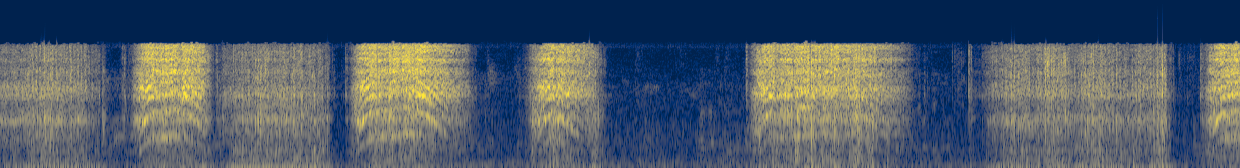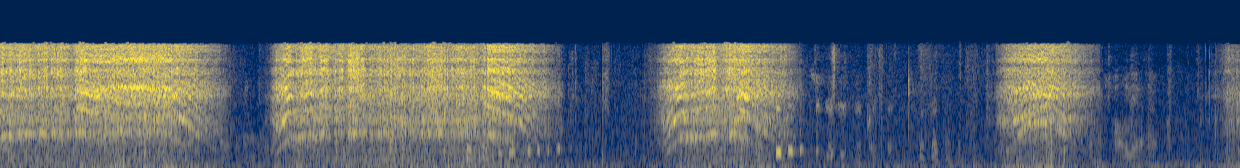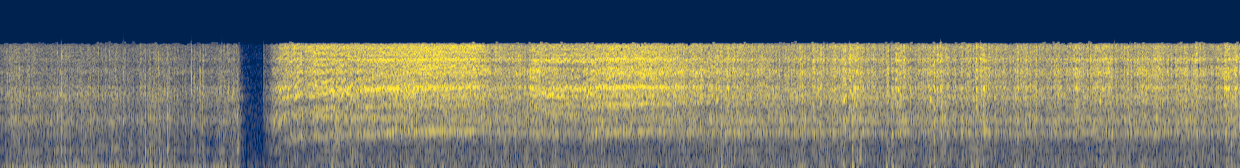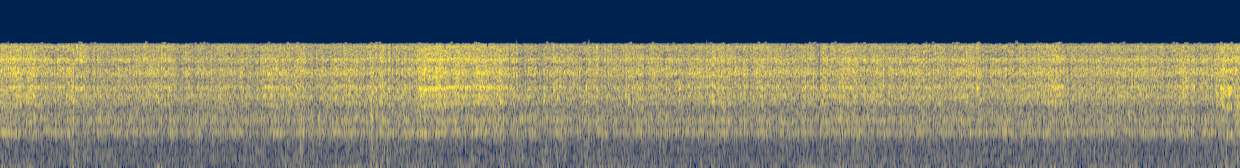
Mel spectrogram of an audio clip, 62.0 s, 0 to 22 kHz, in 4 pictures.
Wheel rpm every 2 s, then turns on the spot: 40, 60, 90, 20, 30, 100, 30, 80, 200, 90, 220, 40, 70, 0, 40, 20, 40, 120, 220, 220, 240, 230, 230, 230, 230, 230, 230, 240, 230, 230, 240.
2-4 12-14 28-34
